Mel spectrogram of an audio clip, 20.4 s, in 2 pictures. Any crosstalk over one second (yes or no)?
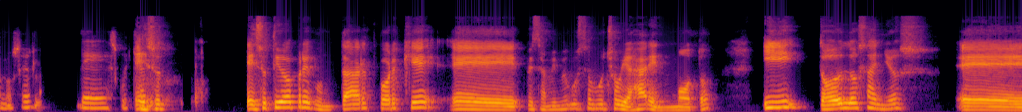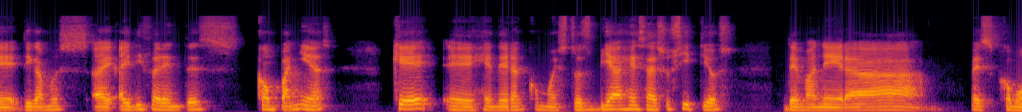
no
